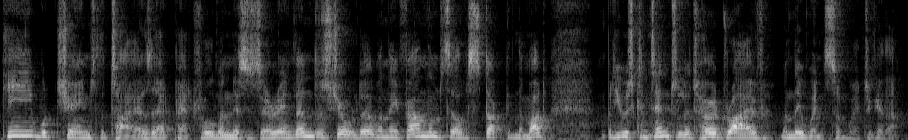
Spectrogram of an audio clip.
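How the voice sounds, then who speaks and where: A man's voice: a little high, very animated, fairly quick, a little mellow. A man reading a novel aloud as an audiobook narrator, in scripted storytelling prose.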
